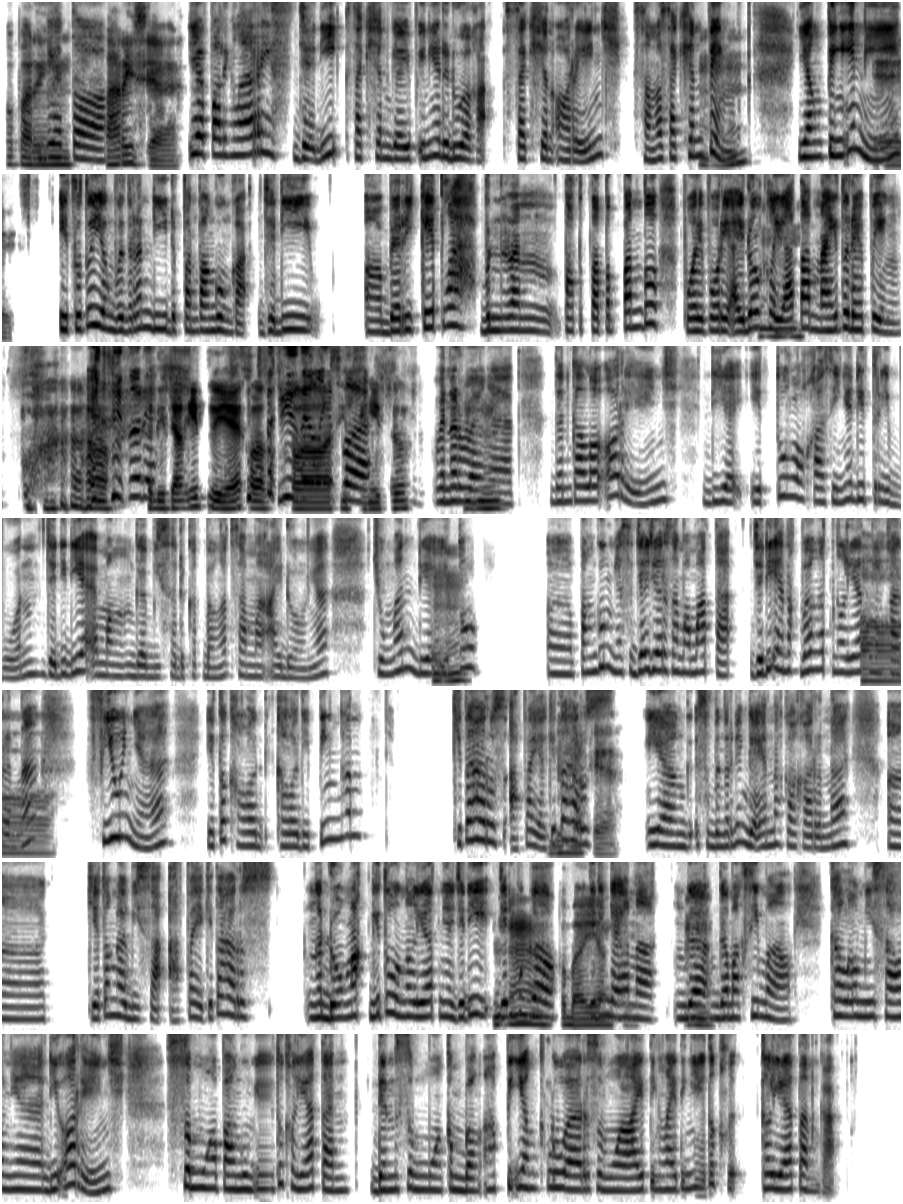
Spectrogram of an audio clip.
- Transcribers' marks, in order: in English: "section"; in English: "section"; in English: "section"; in English: "barricade"; laughing while speaking: "Wow"; laughing while speaking: "nah itu deh, s sedetail itu"; in English: "seating"; in English: "view-nya"; other background noise; in English: "lighting-lighting-nya"
- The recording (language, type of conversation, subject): Indonesian, podcast, Apa pengalaman menonton konser yang paling berkesan buat kamu?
